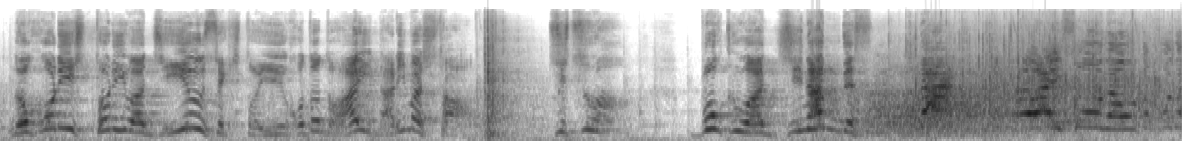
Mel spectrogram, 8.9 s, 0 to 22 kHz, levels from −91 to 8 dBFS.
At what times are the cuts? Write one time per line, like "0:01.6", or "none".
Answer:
none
